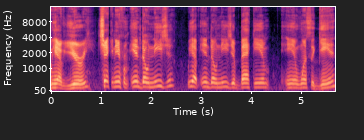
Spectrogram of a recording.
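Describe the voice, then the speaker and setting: A man's high-pitched, animated voice with a slight Southern US accent. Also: ordinary pitch variation, moderate pace. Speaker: fishing YouTuber. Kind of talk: live stream commentary while fishing. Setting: outdoors by a lake.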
